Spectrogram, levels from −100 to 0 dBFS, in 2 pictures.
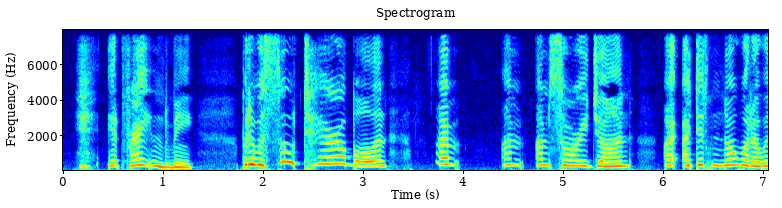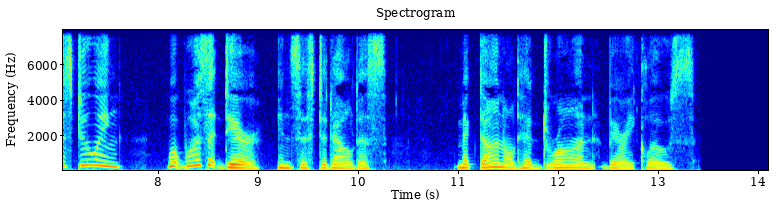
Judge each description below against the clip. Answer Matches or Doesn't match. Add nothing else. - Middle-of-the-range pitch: Doesn't match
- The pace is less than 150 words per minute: Matches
